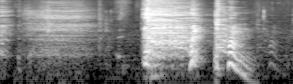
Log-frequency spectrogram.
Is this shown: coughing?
yes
